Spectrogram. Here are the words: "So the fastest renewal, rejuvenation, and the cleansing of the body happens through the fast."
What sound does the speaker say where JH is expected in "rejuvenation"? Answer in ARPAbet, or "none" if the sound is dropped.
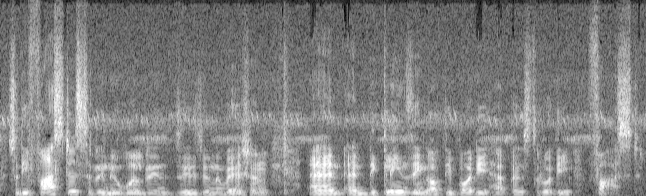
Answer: Z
